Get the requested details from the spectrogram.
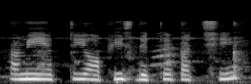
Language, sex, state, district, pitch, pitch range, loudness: Bengali, female, West Bengal, Cooch Behar, 240 Hz, 225-250 Hz, -14 LUFS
